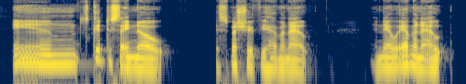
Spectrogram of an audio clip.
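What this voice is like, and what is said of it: Regional accent on the word out. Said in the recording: “Does that give away my accent? Out? ... A little bit.”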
